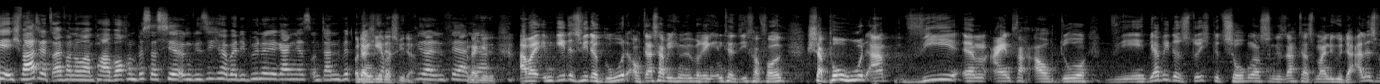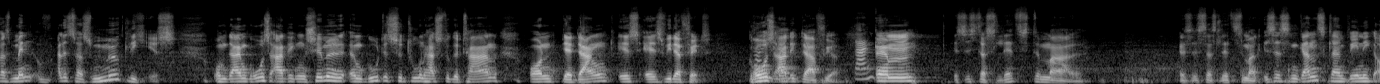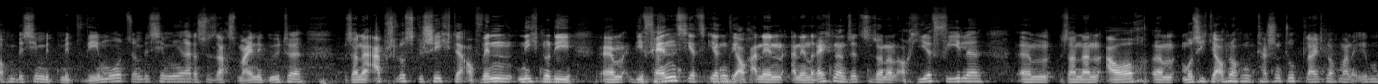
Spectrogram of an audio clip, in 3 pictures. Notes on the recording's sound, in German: hatten einen Live-Auftritt auf der Messe „Pferd & Jagd“ in Hannover.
